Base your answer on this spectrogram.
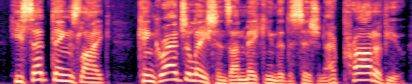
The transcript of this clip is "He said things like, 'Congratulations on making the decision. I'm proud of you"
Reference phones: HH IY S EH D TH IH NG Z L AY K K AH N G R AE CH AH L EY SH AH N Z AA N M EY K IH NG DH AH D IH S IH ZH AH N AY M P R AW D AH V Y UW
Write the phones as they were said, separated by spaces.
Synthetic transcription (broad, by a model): HH IY S EH D TH IH NG Z L AY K K AH N G R AE CH AH L EY SH AH N Z N M EY K IH NG DH AH D IH S IH ZH AH N AY P R AW D AH V Y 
